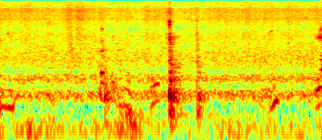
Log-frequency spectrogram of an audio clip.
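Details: Low, even droning of honey bees on a beekeeping farm in India, with occasional knocks and a brief sharp tap in the middle over the constant hum.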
